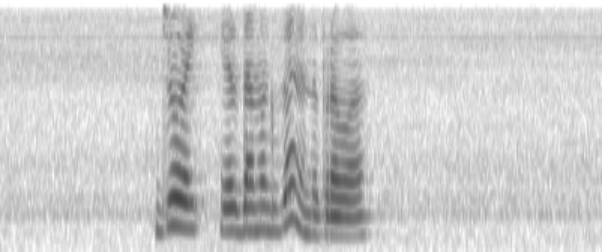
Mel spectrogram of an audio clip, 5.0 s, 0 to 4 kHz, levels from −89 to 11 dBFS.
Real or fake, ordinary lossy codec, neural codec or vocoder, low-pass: real; none; none; 3.6 kHz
